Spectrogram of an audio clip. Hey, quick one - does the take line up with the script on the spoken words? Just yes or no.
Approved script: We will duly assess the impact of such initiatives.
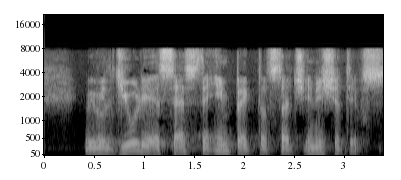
yes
